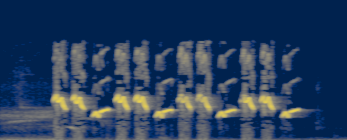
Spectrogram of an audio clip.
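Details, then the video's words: Cinereous tit singing loudly: after a faint lead-in, a brisk run of about eleven clear whistled notes alternating between a higher and a lower pitch, evenly spaced over two and a half seconds, then silence. "GELATIK WATU GACOR"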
